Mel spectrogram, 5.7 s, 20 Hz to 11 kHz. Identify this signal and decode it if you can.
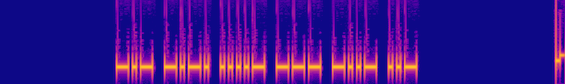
Morse code, heard as a keyed tone, about 30 wpm, 700 Hz. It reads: KC4OXU
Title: USA Call Signs - 6 Characters - 3x Character Spacing - 30wpm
